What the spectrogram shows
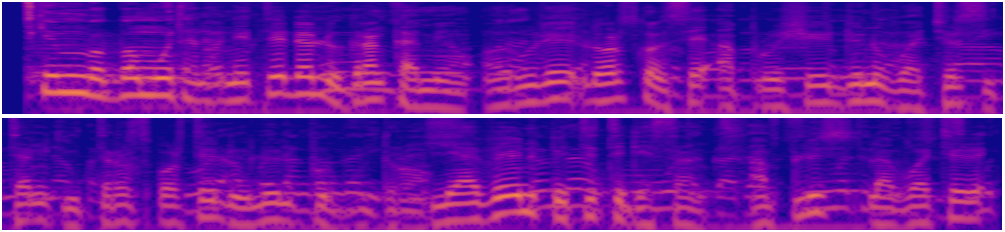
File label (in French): FR VOX POP AVIS VICTIMES ACCIDENT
